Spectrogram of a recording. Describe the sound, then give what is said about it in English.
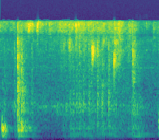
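Water running from a tap into a bathroom sink for face washing, a faint, steady splashing hiss with small fluctuations throughout. “I just have to get my face washed from my sink.”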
